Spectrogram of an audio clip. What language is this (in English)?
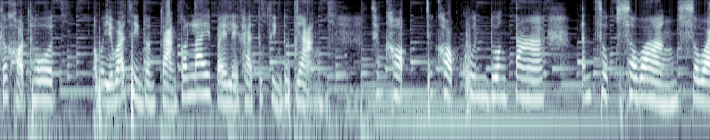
Thai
